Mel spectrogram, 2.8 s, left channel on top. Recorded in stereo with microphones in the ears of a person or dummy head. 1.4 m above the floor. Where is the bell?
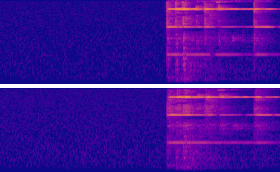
65° left (ahead or behind), 1.1 m.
